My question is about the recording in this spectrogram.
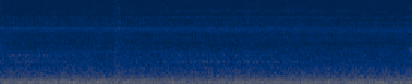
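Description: Parker-Majestic internal grinder running with its workhead just switched on: a steady electric-motor hum with a low tone and a higher whine over it.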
